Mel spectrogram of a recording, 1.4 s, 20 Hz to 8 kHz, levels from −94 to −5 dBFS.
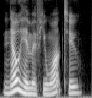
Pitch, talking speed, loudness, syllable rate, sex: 190 Hz, 260 wpm, -19 LUFS, 5.1 syllables/s, female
